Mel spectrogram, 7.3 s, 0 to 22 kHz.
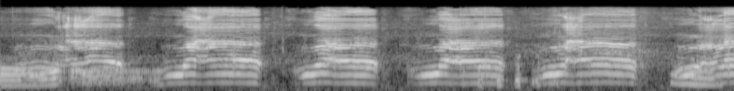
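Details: A newborn boy's first cry right after birth, following about 3 minutes of pushing: strong, rhythmic lusty crying in roughly one-second bursts separated by breaths.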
